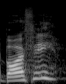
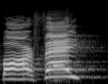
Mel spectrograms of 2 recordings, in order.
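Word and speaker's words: Barfée: Barfy? It's pronounced Barfay.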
